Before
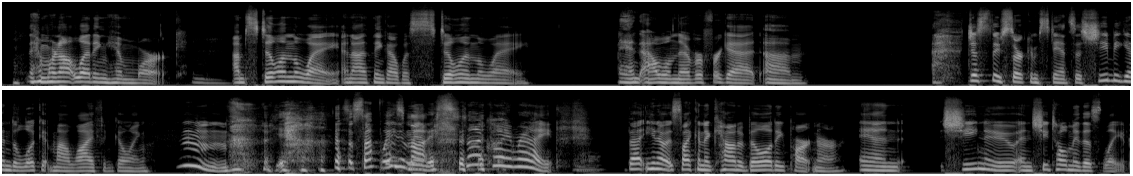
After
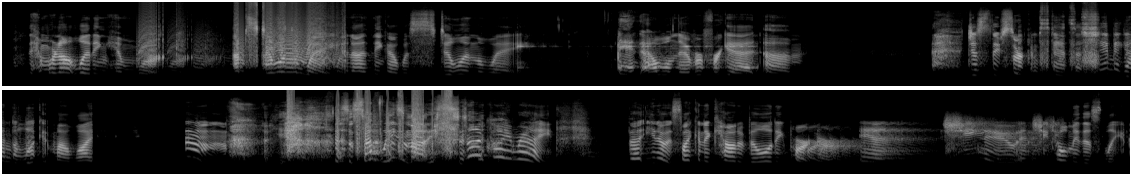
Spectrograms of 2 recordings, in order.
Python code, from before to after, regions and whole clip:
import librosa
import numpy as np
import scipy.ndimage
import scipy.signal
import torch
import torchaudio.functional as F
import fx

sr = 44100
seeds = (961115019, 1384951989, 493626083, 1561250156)

y = fx.chain(x, sr, fx.halfwave_hold(),
    fx.peak_eq(hz=780.0, db=-8.0, octaves=0.41),
    fx.echo_feedback(ms=287, feedback_pct=29, wet_db=-13), at=(1.34, 3.44))
y = fx.chain(y, sr, fx.small_body(hz=(370.0, 890.0, 2500.0), ring_ms=95, db=17),
    fx.echo_feedback(ms=117, feedback_pct=43, wet_db=-23),
    fx.band_squash(depth_pct=70), at=(5.15, 7.56))
y = fx.chain(y, sr, fx.lower_of_two(delay_ms=0.66),
    fx.peak_eq(hz=480.0, db=14.0, octaves=0.9), at=(10.16, 11.66))
y = fx.chain(y, sr, fx.over_compress(threshold_db=-36.0, ratio=-0.5),
    fx.formant_cascade(vowel='i'),
    fx.peak_eq(hz=2100.0, db=-5.5, octaves=2.4), at=(12.19, 13.13))
y = fx.chain(y, sr, fx.high_shelf(hz=3000.0, db=9.5),
    fx.overflow_wrap(gain_db=12.0),
    fx.sustainer(db_per_s=45.0), at=(14.14, 16.01))
y = fx.chain(y, sr, fx.lowpass(hz=3500.0, slope=24),
    fx.echo_feedback(ms=115, feedback_pct=54, wet_db=-10.5), at=(19.12, 21.91))
y = scipy.signal.sosfilt(scipy.signal.butter(8, 1100.0, 'highpass', fs=sr, output='sos'), y)
y = fx.high_shelf(y, sr, hz=6200.0, db=-6.0)
y = y * 10.0 ** (4.5 / 20.0)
